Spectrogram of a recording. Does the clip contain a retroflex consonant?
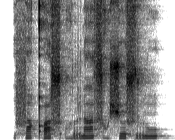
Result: yes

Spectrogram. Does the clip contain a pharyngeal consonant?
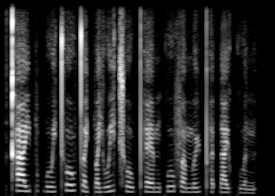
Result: no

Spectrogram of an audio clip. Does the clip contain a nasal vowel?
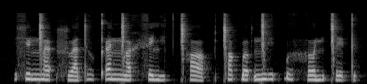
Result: no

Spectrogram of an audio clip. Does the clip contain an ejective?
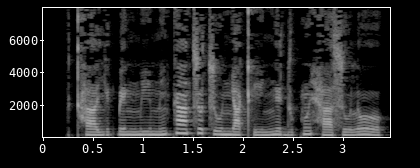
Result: yes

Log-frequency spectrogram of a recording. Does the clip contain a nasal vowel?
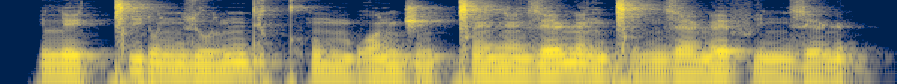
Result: yes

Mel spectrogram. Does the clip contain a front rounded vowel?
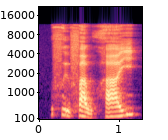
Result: no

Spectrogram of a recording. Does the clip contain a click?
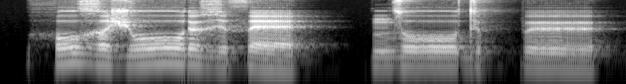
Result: no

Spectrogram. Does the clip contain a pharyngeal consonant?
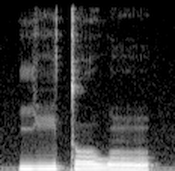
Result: no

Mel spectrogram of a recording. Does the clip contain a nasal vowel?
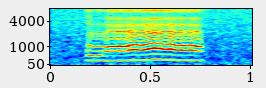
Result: yes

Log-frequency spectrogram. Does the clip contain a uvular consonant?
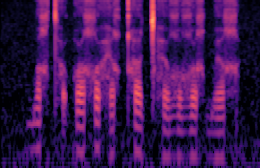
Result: yes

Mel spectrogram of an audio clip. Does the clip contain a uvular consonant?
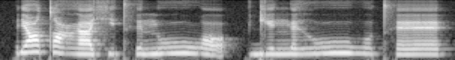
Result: no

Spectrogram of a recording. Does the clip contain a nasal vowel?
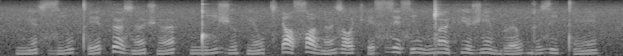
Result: yes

